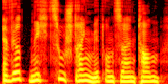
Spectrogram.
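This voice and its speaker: A man's voice: fairly high pitch, lively intonation, moderate pace, no room sound, clean studio sound, voice pushed up. A man doing an eager, agreeable Dublin man. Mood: agreeing.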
